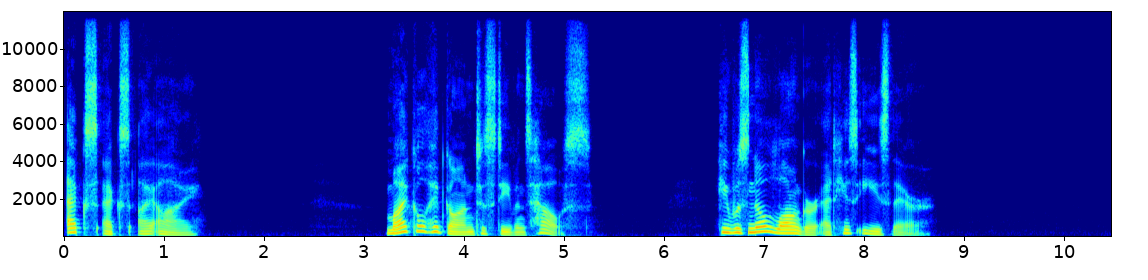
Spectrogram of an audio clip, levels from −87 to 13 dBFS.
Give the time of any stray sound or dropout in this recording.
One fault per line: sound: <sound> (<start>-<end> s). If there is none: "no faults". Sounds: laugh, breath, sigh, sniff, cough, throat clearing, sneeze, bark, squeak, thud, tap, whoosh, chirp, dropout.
no faults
